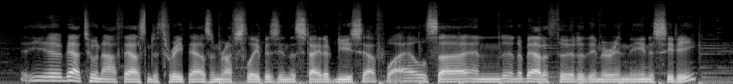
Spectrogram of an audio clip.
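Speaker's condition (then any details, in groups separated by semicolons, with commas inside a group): No condition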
